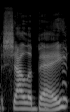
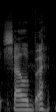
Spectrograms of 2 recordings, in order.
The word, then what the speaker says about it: Chalamet: First of all, I'll say his name right in my house. – Chalamet. – Chalamet.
